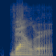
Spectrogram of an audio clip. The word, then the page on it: valour: American English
